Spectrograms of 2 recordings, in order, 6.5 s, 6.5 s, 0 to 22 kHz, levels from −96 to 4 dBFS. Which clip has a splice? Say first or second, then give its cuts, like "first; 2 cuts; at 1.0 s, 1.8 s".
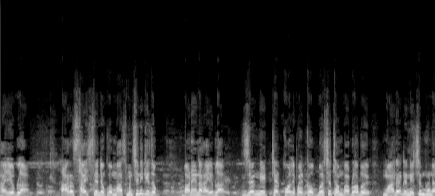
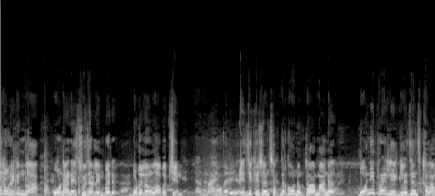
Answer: second; 1 cut; at 2.9 s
